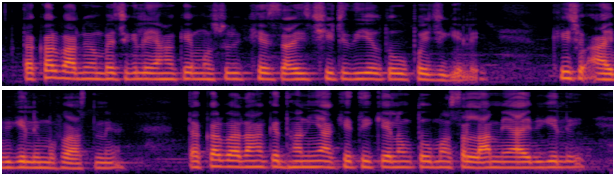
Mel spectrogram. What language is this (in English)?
Maithili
